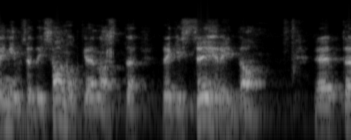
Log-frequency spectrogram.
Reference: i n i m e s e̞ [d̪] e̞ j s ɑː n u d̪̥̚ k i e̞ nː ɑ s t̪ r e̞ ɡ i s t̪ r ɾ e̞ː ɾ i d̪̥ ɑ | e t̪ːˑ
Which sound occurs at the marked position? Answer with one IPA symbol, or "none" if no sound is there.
d̪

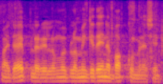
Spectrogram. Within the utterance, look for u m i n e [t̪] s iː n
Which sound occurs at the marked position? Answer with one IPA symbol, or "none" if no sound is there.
none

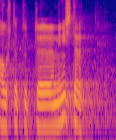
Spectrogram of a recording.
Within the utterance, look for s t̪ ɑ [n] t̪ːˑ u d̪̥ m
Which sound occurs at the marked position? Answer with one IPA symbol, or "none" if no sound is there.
none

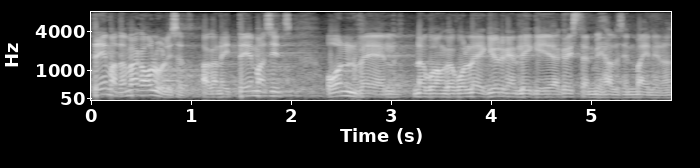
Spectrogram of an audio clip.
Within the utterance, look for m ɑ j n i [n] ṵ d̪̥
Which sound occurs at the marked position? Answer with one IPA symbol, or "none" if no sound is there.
n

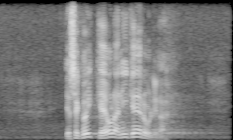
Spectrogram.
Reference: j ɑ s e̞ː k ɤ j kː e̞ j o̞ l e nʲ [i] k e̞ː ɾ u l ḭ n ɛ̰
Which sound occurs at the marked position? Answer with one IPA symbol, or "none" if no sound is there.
iː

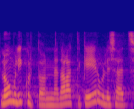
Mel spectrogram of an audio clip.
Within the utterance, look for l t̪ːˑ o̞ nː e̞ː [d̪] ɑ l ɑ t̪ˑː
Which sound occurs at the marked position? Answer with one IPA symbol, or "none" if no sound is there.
d̪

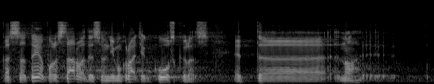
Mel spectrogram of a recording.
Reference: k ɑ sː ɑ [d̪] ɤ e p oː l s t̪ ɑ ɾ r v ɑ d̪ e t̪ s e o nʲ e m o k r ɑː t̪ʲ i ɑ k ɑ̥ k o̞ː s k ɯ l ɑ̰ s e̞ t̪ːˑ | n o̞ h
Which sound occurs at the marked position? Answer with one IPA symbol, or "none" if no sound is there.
t̪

